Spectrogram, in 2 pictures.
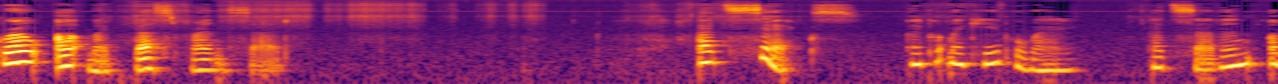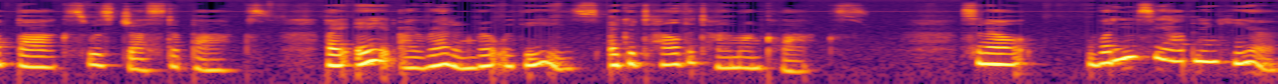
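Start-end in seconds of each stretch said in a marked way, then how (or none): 0.0-16.1 slow, gentle, slightly wistful reading. Reading a story passage aloud to show its tone, a little wistful. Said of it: "the way that I just read it? Kind of a little wistful".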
